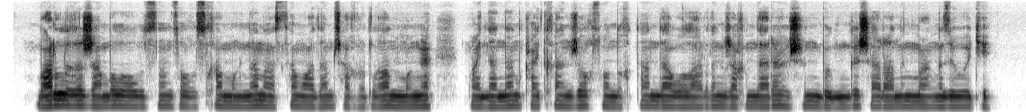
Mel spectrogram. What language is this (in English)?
Kazakh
